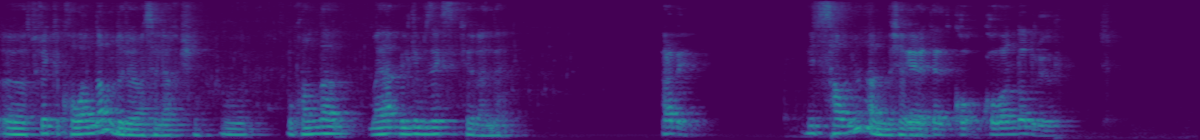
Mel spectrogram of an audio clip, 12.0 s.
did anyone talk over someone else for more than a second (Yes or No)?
No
